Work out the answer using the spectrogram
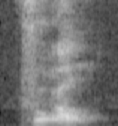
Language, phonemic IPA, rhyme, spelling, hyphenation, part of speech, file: Dutch, /voːˈrɑl/, -ɑl, vooral, voor‧al, adverb, Nl-vooral.ogg
- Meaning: 1. especially, above all 2. most of the time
